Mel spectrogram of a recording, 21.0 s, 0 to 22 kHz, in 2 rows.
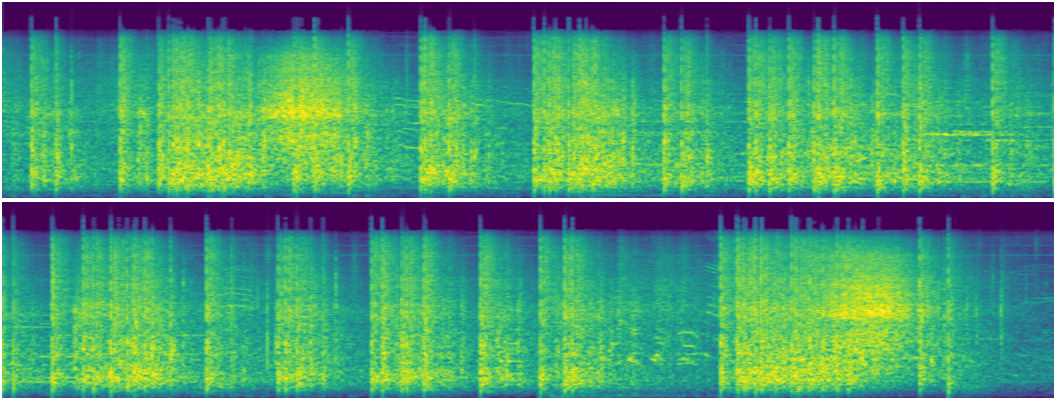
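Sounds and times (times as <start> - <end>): fireworks bangs: 0.0 - 21.0
fireworks crackling: 0.0 - 21.0.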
